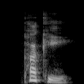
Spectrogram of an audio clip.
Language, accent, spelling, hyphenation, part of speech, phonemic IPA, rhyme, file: English, Australia, pucky, puck‧y, noun, /ˈpʌki/, -ʌki, En-au-pucky.ogg
- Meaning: Feces, excrement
